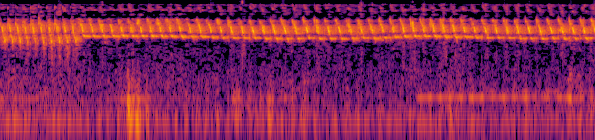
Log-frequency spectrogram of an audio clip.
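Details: Canary song for lovebird tutoring: one long, very fast rolling trill, bright and even, running unbroken through the whole stretch with slight pitch drops, faint low background noise.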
